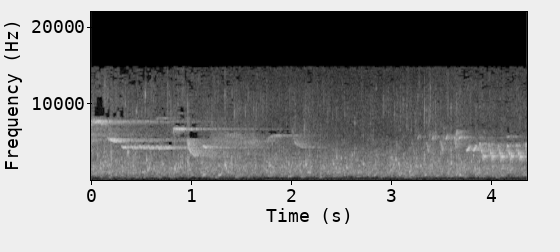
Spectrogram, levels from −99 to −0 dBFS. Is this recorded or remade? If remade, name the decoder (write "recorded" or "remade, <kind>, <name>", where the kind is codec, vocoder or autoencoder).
recorded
